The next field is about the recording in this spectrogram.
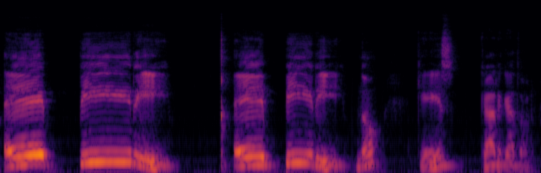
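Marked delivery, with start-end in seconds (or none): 0.0-3.5 epiri stretched out very slowly, syllable by syllable; very slow pronunciation demo. Shown as a demonstration. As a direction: draw out epiri for learners. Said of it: "la pronunciación va a ser".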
